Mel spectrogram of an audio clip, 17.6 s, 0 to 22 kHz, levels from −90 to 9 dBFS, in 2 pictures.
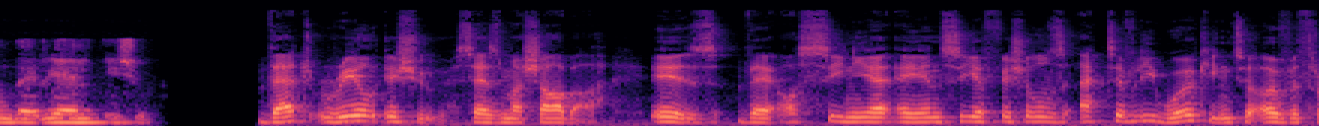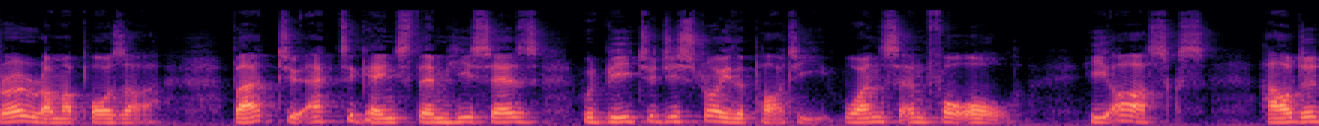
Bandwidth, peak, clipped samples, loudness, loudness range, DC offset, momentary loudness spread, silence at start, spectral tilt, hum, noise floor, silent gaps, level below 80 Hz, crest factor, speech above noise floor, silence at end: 15.5 kHz; -2 dBFS; under 0.1%; -19 LUFS; 2 LU; under 0.1%; 12 LU; 0 s; -7 dB/octave; none; under -90 dBFS; 1.14-1.71 s; -54 dBFS; 18 dB; over 71 dB; 0 s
